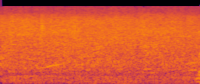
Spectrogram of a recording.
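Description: Steady rushing hiss of breaking ocean surf, an even wash of noise with no distinct events.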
